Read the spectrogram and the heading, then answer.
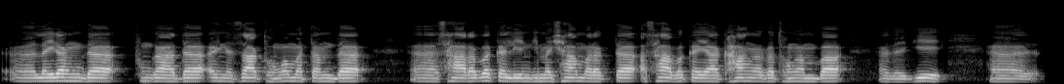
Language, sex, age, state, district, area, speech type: Manipuri, male, 18-30, Manipur, Tengnoupal, rural, spontaneous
